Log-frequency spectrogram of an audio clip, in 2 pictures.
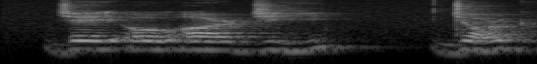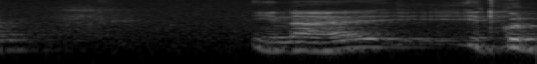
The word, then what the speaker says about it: Gjorg: the name to the to his first name jorg let me spell it g j o r g jorg you know it could be related it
